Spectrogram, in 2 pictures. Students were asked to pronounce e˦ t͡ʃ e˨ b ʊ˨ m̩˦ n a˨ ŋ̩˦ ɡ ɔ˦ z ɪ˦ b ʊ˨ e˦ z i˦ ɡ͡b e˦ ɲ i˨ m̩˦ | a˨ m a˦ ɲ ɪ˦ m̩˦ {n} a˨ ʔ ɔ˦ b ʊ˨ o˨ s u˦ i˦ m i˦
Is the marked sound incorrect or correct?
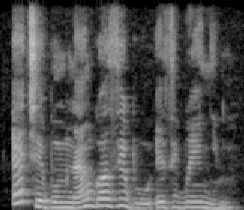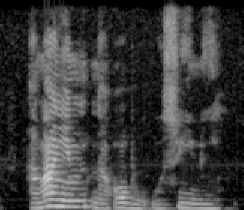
correct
